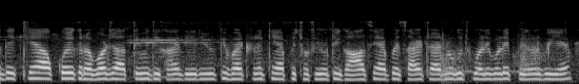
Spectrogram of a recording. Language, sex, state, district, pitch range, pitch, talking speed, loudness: Hindi, female, Bihar, Araria, 240-255 Hz, 250 Hz, 300 wpm, -17 LUFS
